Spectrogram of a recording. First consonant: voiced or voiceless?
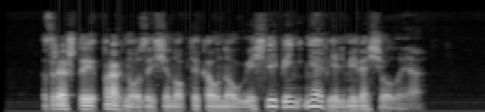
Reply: voiced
